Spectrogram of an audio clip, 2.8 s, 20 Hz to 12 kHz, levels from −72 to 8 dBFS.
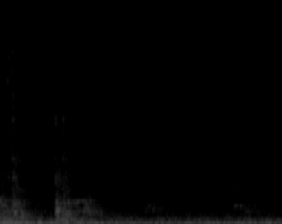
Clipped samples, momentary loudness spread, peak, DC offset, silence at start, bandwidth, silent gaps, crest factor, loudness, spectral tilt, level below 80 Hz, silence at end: under 0.1%; 6 LU; -40 dBFS; under 0.1%; 0 s; 11 kHz; none; 16 dB; -57 LUFS; -6 dB/octave; -60 dBFS; 0 s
